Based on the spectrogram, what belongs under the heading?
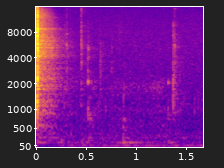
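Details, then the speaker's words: Paragon 8045 mechanical defrost timer on 208 V, manually advanced: one sharp mechanical click then near silence as the contacts switch over into defrost (1–3 continuity, 1–4 open), working normally. "we're gonna hear the big click right there and we should be in defrost"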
